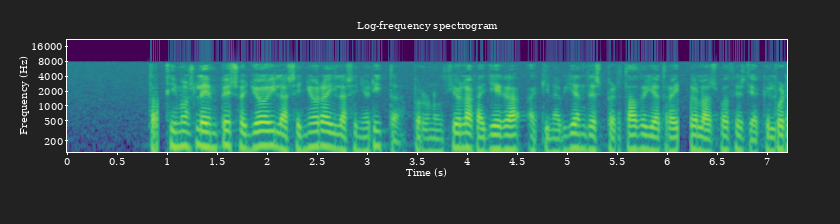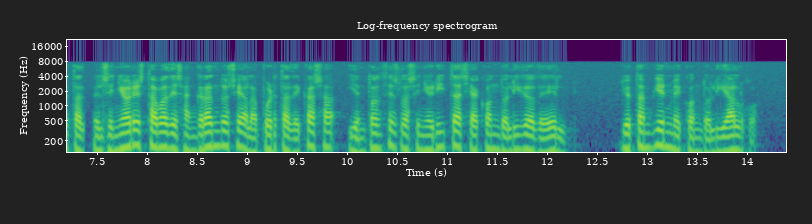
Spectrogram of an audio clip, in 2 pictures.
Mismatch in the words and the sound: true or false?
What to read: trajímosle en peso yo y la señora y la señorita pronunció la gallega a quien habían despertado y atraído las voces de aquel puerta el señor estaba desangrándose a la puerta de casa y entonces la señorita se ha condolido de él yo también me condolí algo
true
